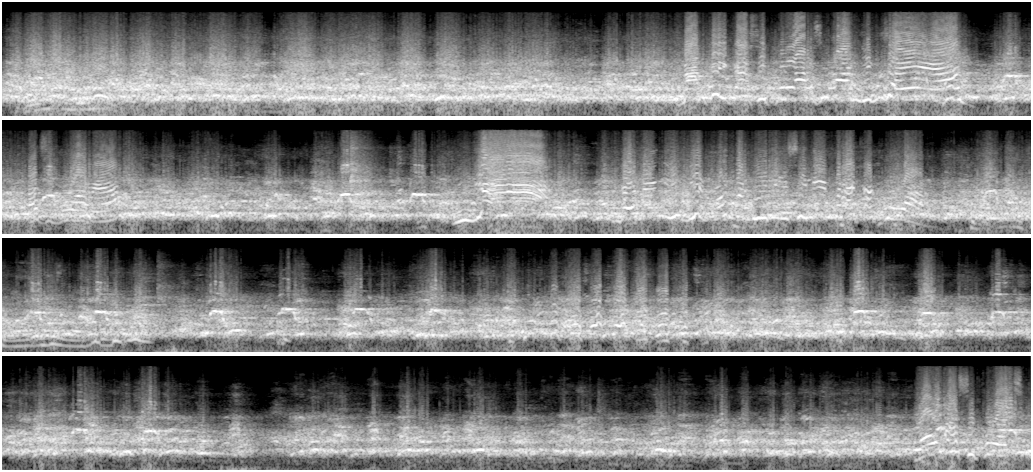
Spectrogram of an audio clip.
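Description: Many kennelled dogs barking at once, a loud, continuous din of overlapping calls with no break.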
